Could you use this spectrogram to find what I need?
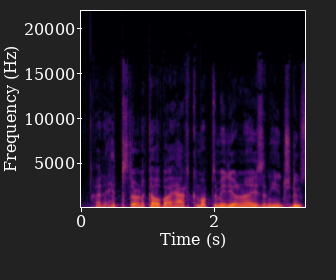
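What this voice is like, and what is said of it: Irish accent. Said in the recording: “my accent ... Ireland”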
